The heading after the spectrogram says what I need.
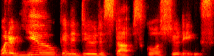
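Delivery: plain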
